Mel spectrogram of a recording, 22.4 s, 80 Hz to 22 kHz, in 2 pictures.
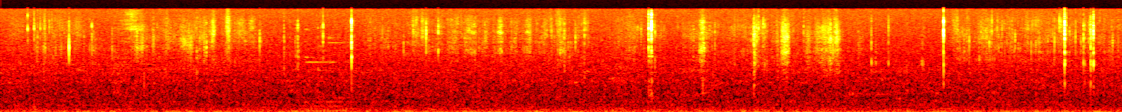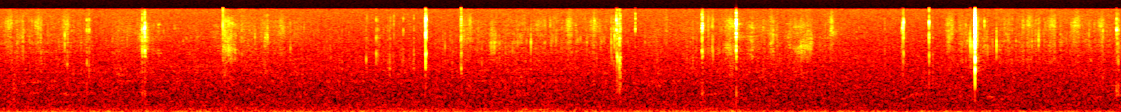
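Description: Scattered light metallic clicks and ticks as a precision screwdriver turns out the tiny screws holding the back plate of an iPhone 6s Plus display, and the display is handled. A steady low hum runs underneath.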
